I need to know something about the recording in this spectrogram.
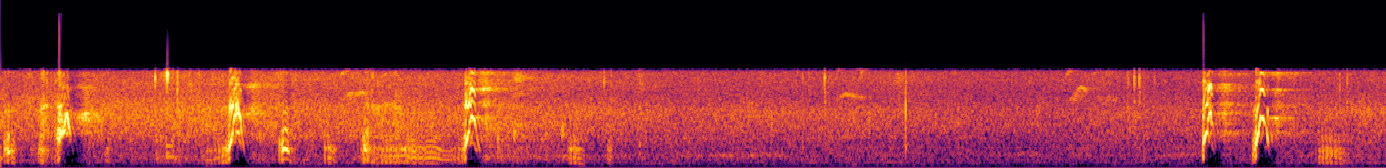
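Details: Muñeca, a female pet dog, confronting a praying mantis in a backyard; quick barks and yips cluster in the opening seconds, then a long lull of low background noise before another short barking burst near the end.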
